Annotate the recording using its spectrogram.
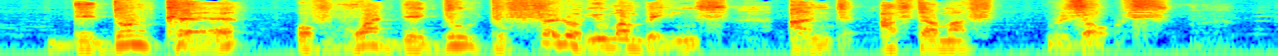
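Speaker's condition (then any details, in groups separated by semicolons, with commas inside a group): No condition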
